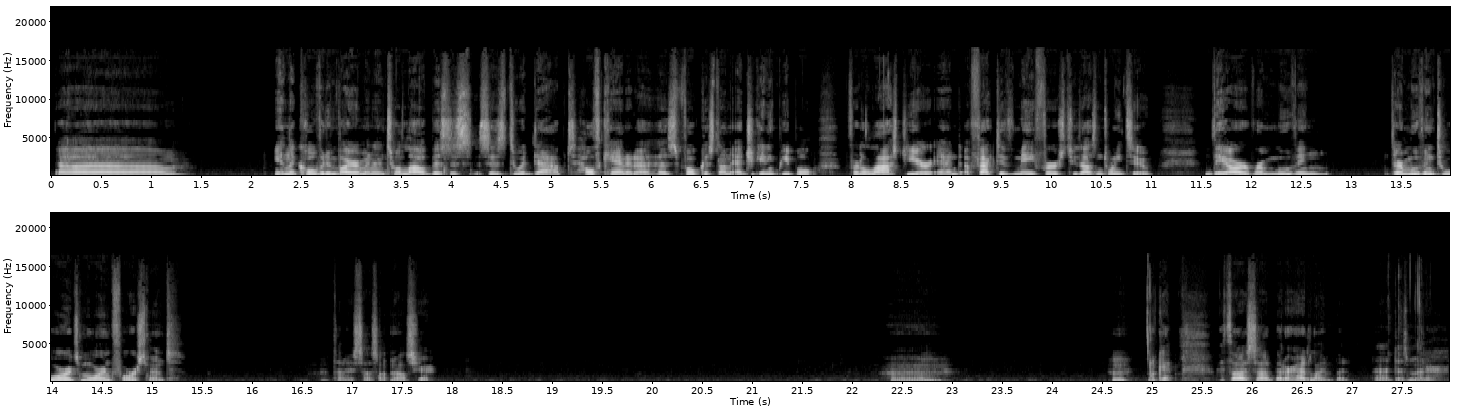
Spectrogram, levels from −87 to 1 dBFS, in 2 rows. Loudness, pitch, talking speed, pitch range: -25 LUFS, 85 Hz, 130 wpm, 80-95 Hz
